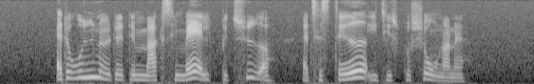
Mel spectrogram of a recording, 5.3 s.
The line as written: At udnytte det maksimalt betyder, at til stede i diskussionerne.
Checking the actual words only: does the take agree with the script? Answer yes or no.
yes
